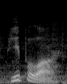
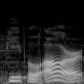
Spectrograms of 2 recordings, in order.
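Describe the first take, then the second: First: The two words are linked together smoothly. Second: The two words are said separately.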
